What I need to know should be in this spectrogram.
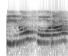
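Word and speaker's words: Ctenophora: टीनोफोरा भी सी से start है पर सी साइलेंट है.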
